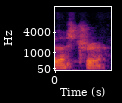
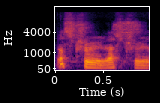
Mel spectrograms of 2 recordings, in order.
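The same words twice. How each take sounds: First: Barely audible; fading to near silence. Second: Fading. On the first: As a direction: let it die away. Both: Real, not acted. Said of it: "repeated fading".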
